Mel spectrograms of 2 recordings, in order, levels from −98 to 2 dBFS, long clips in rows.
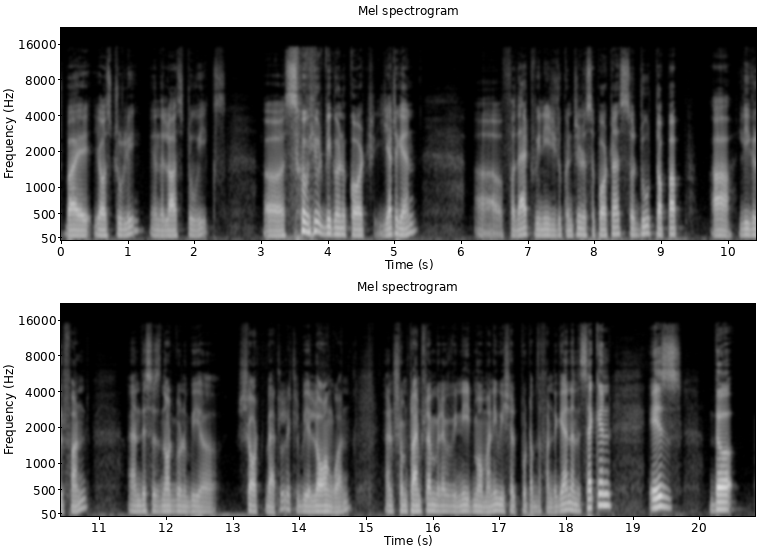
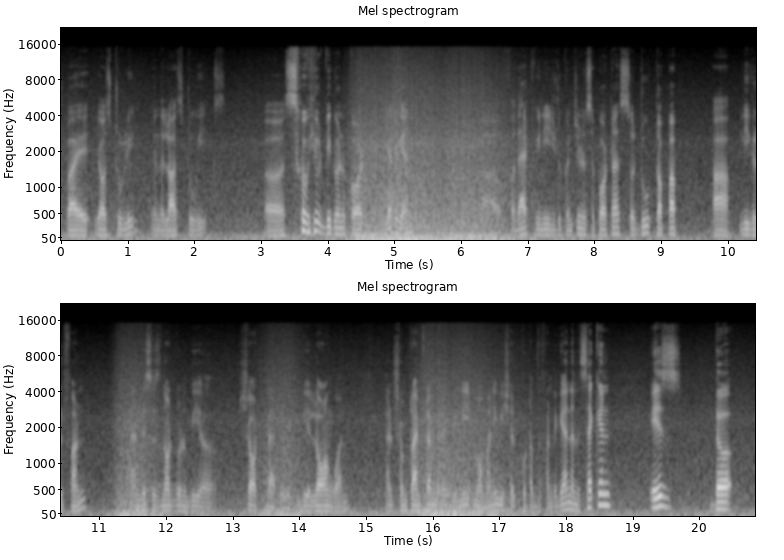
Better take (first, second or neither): first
